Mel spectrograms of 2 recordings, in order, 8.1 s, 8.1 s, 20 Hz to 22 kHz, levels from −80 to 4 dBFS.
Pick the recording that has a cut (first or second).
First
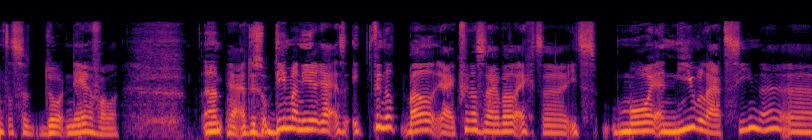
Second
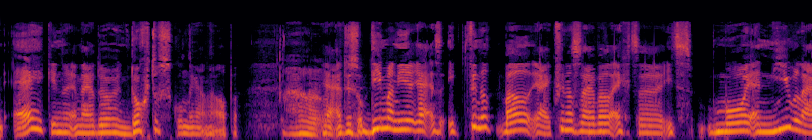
first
